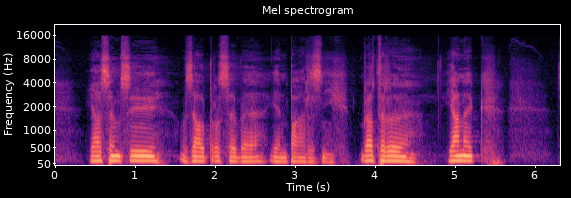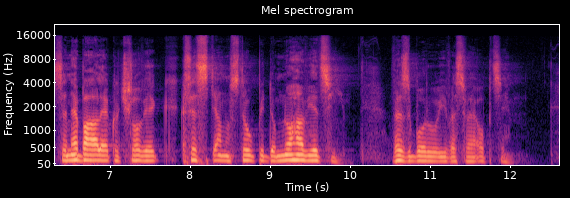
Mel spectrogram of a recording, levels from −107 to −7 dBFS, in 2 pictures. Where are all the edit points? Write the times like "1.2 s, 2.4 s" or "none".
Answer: 3.7 s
